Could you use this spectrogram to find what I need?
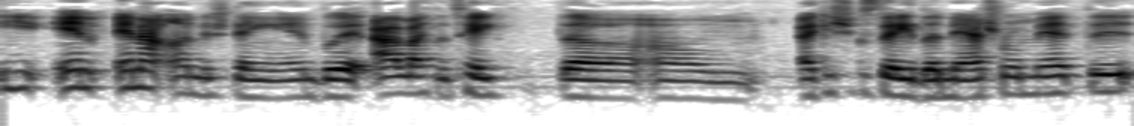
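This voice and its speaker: A woman with a fairly low pitch and fairly even intonation speaks in an ordinary speaking voice. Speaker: relationship advice vlogger. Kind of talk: casual vlog chat. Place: home room. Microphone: phone near.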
